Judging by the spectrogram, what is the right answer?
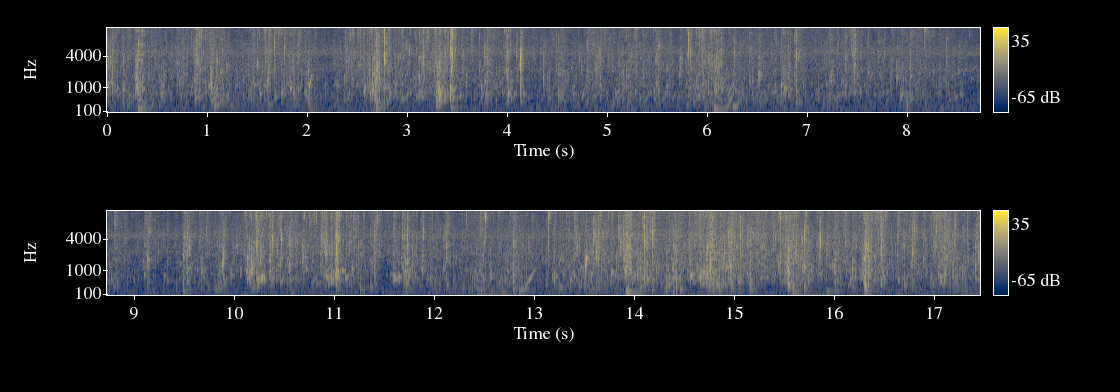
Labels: Does the splashing stop suddenly?
no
